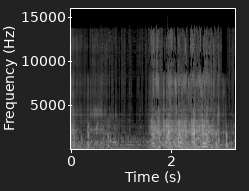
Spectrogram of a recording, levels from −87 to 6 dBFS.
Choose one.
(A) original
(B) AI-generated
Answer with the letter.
B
